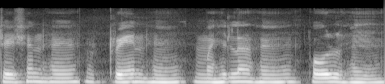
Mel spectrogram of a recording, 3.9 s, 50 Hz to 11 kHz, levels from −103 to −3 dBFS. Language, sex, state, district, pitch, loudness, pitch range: Chhattisgarhi, male, Chhattisgarh, Balrampur, 150 Hz, -16 LUFS, 145-150 Hz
